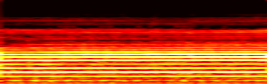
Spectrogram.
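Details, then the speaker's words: Oxygen tester's unit during live testing in a nursing home, with oxygen levels said to be dropping: steady mechanical hum of the unit's pump with constant tones. "what you hear in the background is that pump that's to that unit"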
